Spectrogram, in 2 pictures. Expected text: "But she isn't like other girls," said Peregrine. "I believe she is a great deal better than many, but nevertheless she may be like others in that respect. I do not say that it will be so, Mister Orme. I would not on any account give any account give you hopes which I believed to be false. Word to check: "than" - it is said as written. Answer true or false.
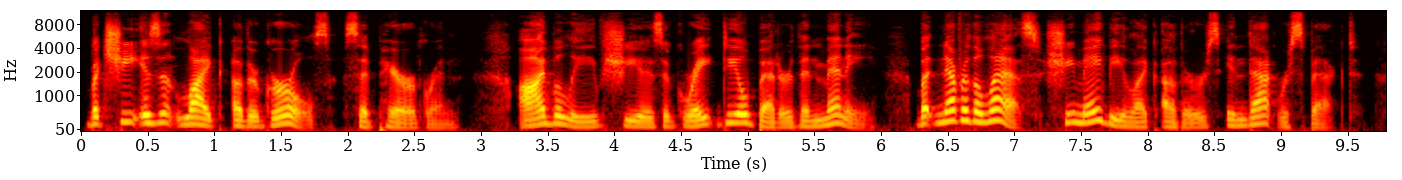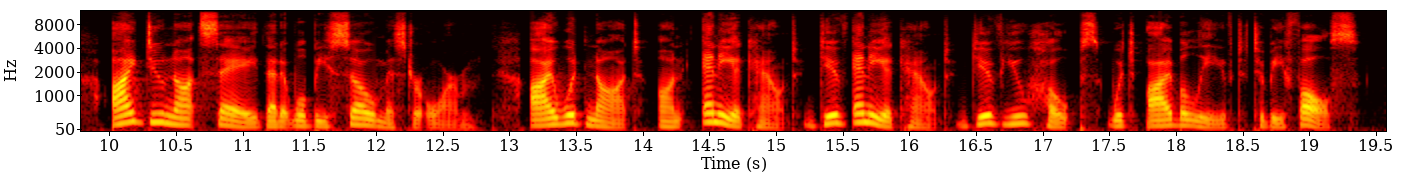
true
